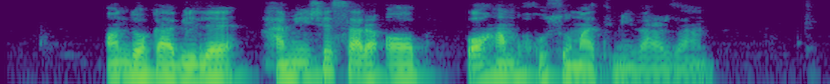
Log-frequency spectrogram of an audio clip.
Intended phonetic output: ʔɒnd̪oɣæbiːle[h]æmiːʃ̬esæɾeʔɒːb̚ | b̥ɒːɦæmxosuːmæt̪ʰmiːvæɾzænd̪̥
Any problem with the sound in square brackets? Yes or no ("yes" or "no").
no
